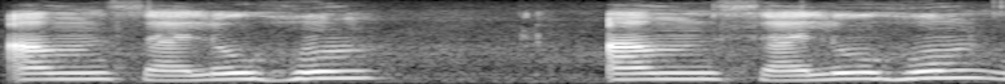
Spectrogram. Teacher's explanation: یہاں میم ساکن کے بعد سا آ رہی ہے تو ہم نے یہاں غنہ نہیں کیا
